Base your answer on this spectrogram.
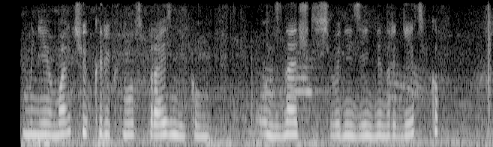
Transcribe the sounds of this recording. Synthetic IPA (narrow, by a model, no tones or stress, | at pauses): mnʲe̞malʲt͡ɕɪkːɾʲiknʊlˠsʲpɾazʲnʲɪkəmo̞nznajɪt̪ʂt̪osʲɪvo̞dʲnʲədʲenʲɪnərɡʲetʲɪ̥kəf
